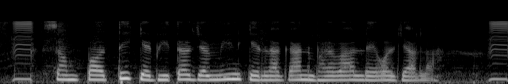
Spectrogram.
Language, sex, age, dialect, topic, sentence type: Bhojpuri, female, 18-24, Southern / Standard, banking, statement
